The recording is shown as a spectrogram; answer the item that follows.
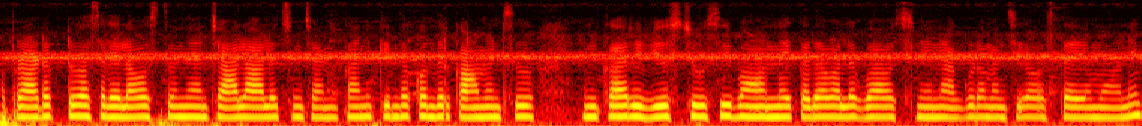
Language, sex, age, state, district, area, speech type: Telugu, female, 18-30, Andhra Pradesh, Visakhapatnam, rural, spontaneous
